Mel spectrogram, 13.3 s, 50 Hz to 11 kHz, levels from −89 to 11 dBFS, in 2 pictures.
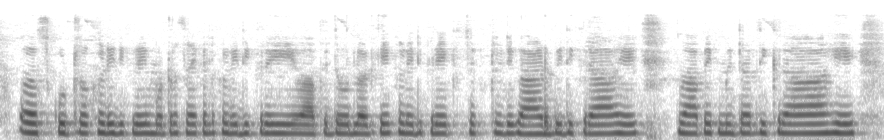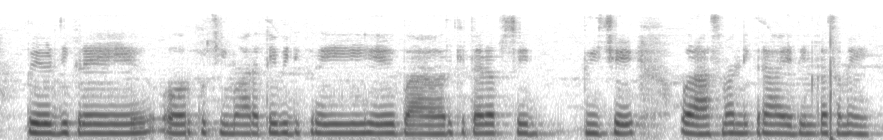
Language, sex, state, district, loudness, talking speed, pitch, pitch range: Hindi, female, Uttar Pradesh, Jyotiba Phule Nagar, -28 LUFS, 270 wpm, 215 Hz, 210-220 Hz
